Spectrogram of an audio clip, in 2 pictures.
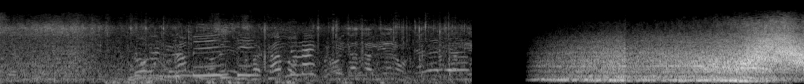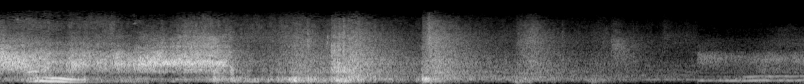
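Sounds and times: tyres sliding on grit: 0.0 - 2.6
rally car engine: 5.3 - 16.0.

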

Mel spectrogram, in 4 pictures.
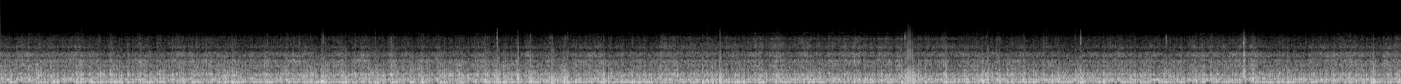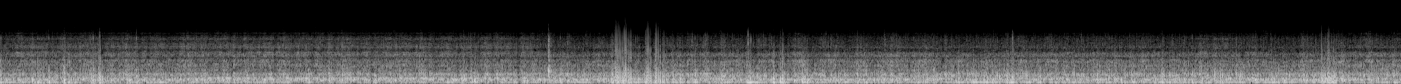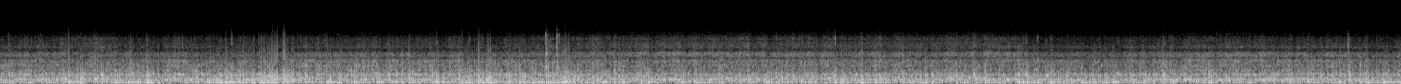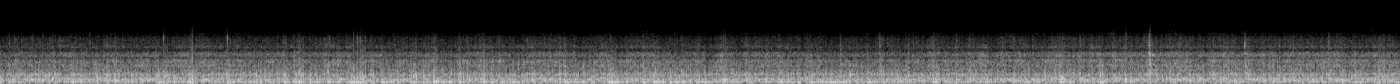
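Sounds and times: low hum: 0.0 - 56.0
wind rushing over microphone: 0.0 - 56.0.

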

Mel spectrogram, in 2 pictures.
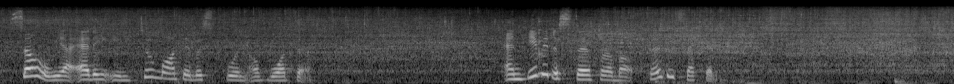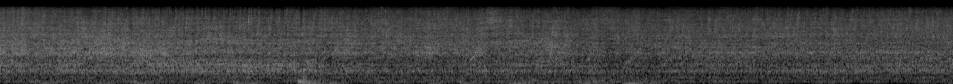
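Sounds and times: sauce sizzling in a wok: 0.0 - 19.0
spatula scraping wok: 3.3 - 18.8.

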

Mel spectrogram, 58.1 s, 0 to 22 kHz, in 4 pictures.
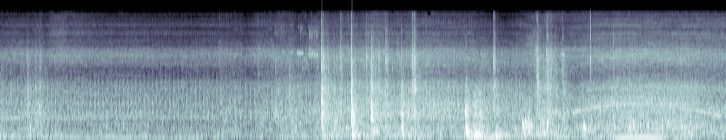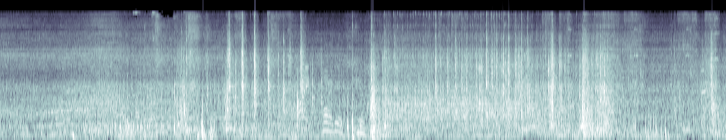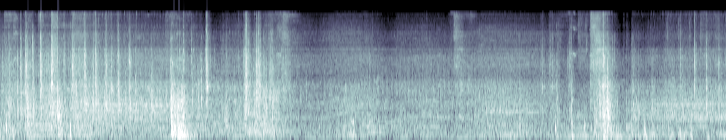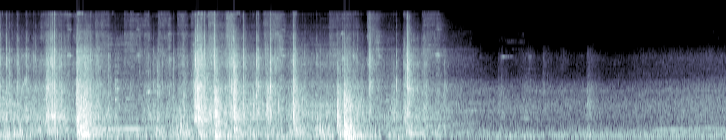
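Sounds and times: garbage truck engine and hydraulics: 0.0 - 58.0
bangs and knocks of trash cart: 5.5 - 12.7, 16.0 - 35.1, 39.7 - 52.5.

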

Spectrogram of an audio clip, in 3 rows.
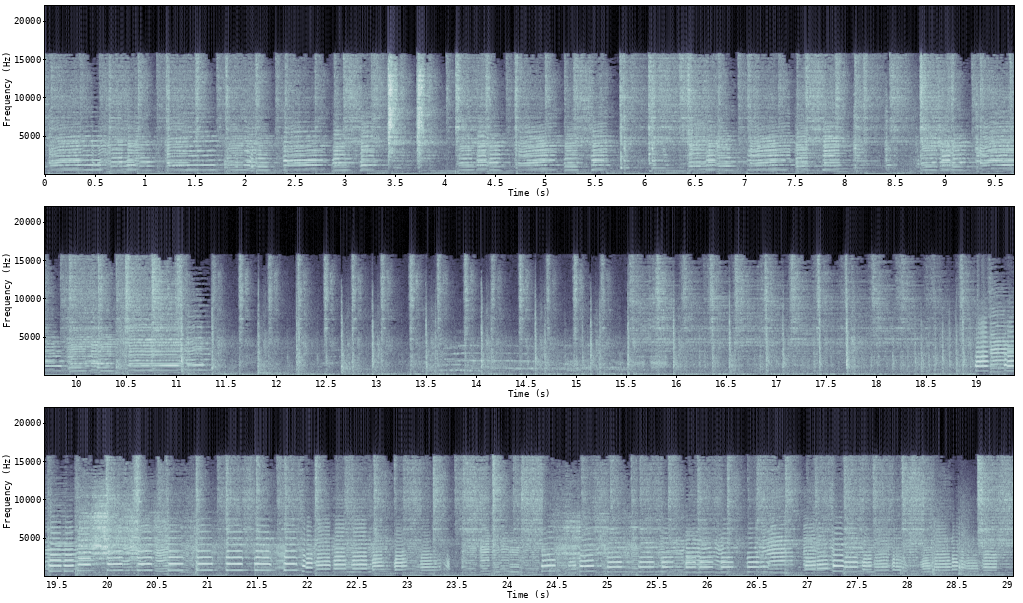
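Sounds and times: trumpet and saxophone: 0.0 - 11.8, 18.9 - 29.0
walking bass: 0.0 - 17.3, 19.0 - 29.0.

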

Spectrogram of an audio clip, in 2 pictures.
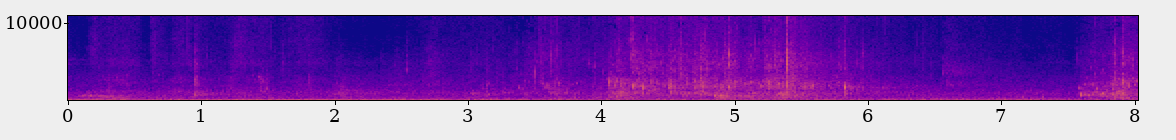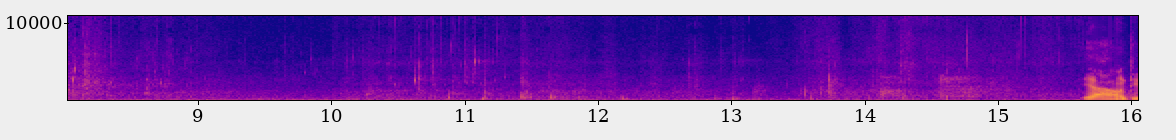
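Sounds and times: water splashing: 2.5 - 12.0
fish thrashing at surface: 2.8 - 6.5, 7.5 - 11.9.

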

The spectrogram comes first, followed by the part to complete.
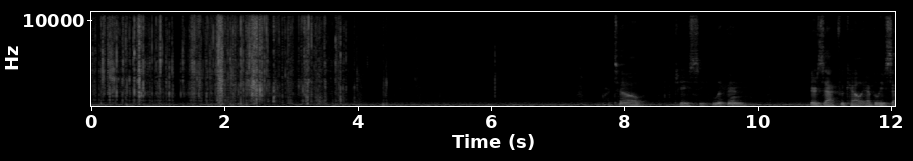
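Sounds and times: foil wrapper crinkling and tearing: 0.0 - 4.6.

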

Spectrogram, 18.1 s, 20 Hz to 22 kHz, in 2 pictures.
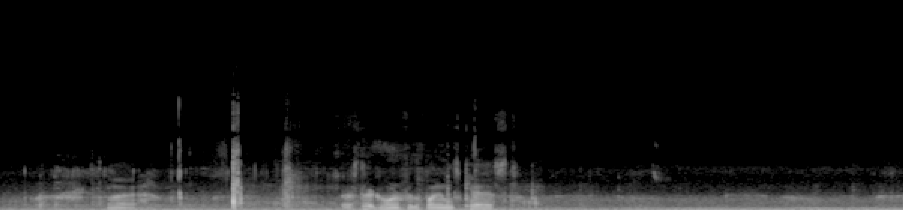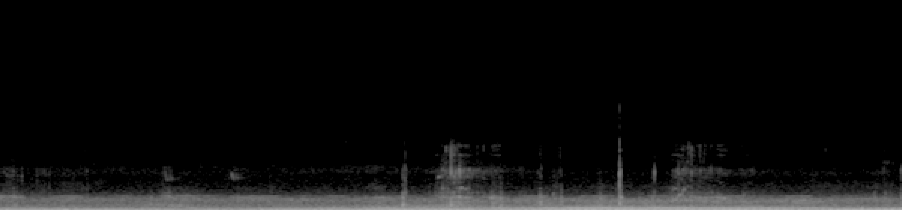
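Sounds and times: electric motor humming: 5.1 - 18.0.

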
